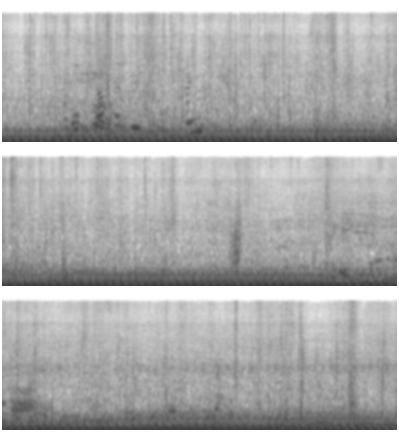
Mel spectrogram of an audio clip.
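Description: Small hooves clop on pavement.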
